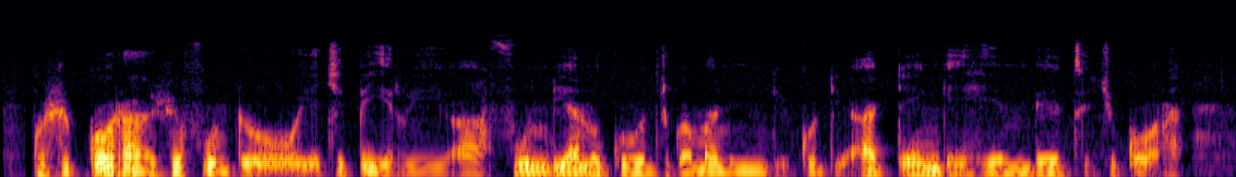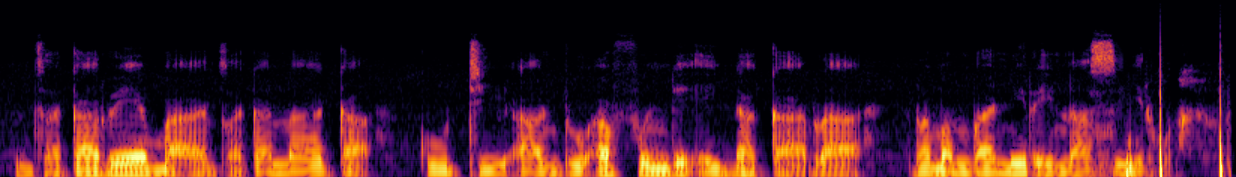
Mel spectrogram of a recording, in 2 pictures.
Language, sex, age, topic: Ndau, male, 18-24, education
